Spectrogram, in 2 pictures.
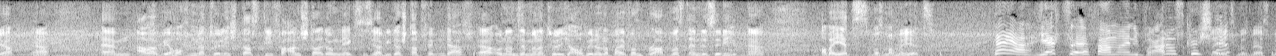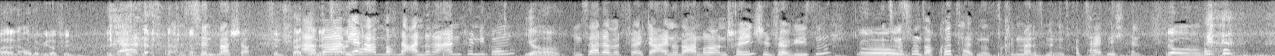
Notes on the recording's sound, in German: Live von der Noris-Force-Con mit vielen Eindrücken und Gesprächspartnern.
